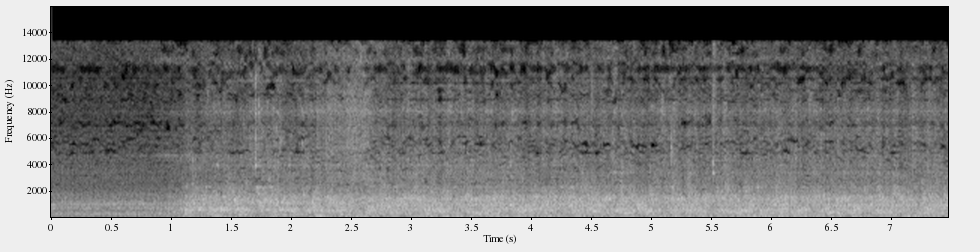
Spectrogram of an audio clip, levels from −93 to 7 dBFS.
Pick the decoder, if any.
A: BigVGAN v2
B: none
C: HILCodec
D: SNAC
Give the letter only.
A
